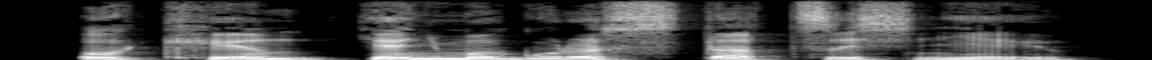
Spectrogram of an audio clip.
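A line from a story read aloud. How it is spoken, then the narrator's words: Tearful speech. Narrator (Russian): сказала она сквозь слезы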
